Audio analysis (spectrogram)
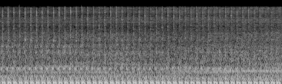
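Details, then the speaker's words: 1980s-ish John Deere 314 garden tractor, Kohler K321 single-cylinder, revived after decades: soft, slightly uneven idle thump with heavy lingering smoke; head-to-block joint wet with oil, suggesting a blown head gasket. "But, just looking at it, I'm pretty hopeful cuz you can see where that head meets the block, it's all wet with oil. So, that is a good sign that the head gasket's blown."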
